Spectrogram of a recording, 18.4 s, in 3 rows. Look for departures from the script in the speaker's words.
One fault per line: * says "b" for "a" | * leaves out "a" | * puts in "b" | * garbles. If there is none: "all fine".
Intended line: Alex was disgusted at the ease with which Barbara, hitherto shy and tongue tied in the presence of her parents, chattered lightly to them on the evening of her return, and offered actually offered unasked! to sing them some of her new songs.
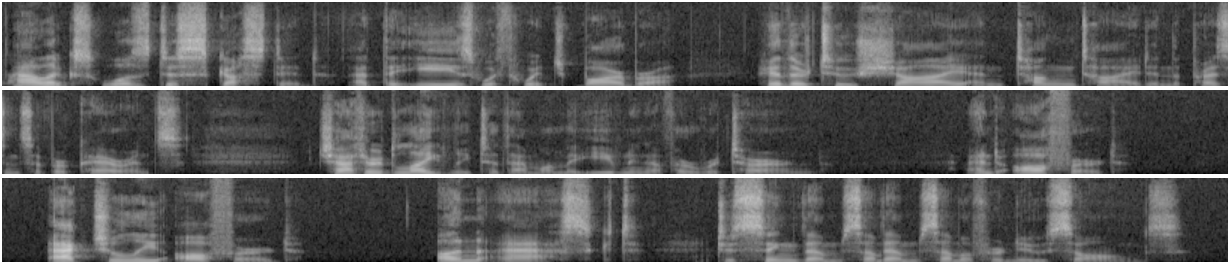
* puts in "them some"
